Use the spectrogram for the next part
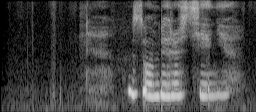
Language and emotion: Russian, sad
